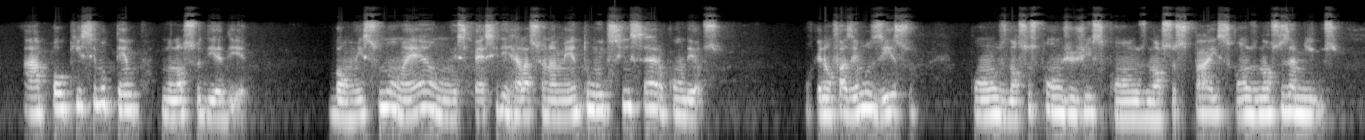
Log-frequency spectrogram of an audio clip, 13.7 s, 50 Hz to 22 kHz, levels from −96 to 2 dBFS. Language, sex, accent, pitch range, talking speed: Portuguese, male, Brazilian, 150-195 Hz, 160 wpm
